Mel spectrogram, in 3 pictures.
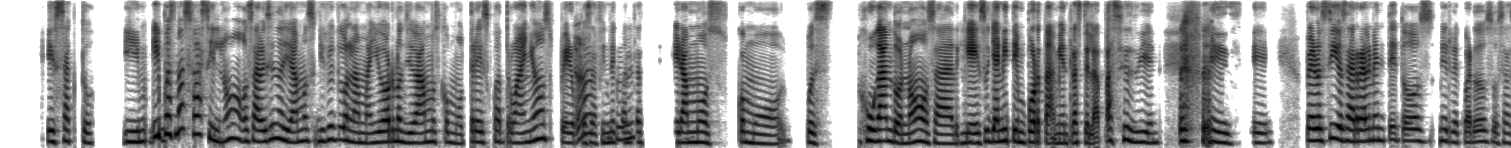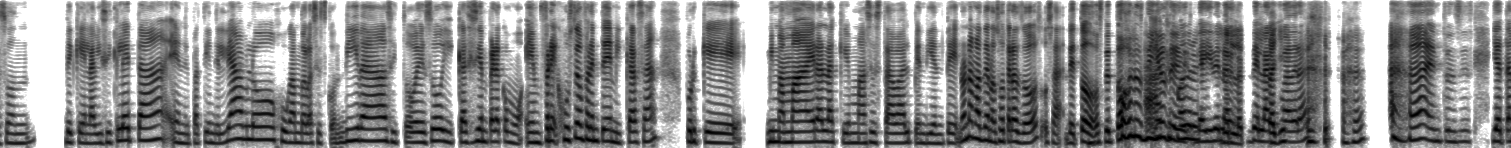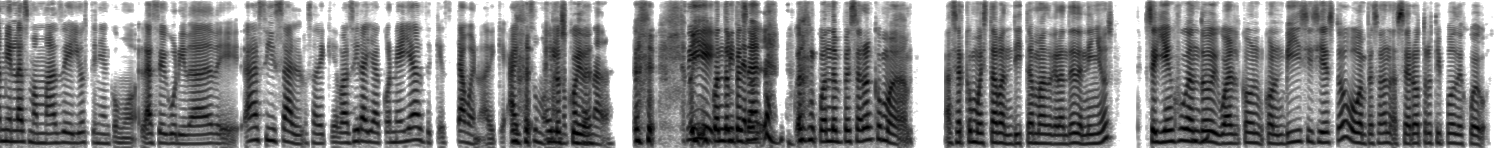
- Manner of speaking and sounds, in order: laughing while speaking: "pases bien"; chuckle; other background noise; chuckle; chuckle
- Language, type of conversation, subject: Spanish, podcast, ¿Qué aventuras al aire libre recuerdas de cuando eras pequeño?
